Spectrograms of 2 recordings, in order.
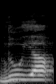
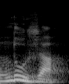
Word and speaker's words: nduja: Finally, I want to mention nduja, pronounced nduja or nduja, your choice.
